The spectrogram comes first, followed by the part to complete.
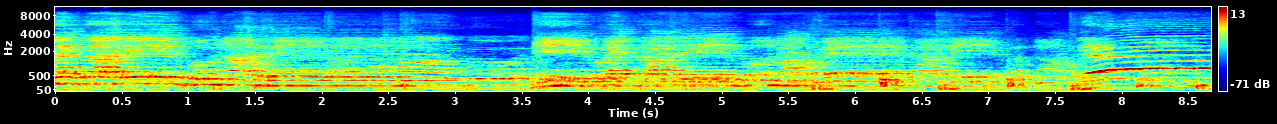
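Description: A group of voices singing a slow hymn together in long held notes.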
